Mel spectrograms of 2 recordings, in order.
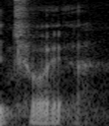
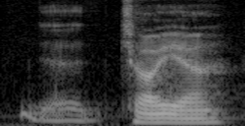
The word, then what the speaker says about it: cholla: Choya to choya. Oh, here we go. How to spell how to pronounce it? Choya. Choya. Choya. Chiaoya. Okay. Has that Spanish ina sound that the double L makes.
